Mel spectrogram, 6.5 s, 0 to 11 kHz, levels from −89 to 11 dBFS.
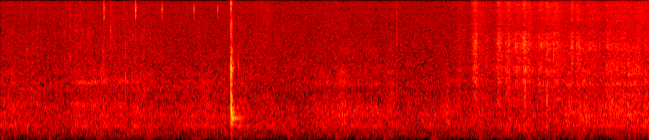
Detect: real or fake real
